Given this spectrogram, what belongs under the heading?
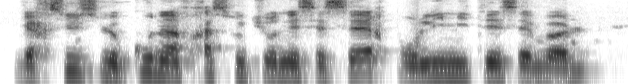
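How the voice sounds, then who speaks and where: A man's fairly high voice with a dark, mellow tone, fairly even intonation and a fairly quick pace. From Belgium. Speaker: mobility company representative. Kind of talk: webinar panel talk.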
